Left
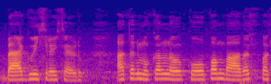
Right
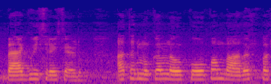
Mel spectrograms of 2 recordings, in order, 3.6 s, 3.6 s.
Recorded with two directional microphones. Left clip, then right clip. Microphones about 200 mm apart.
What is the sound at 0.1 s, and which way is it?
A woman's voice, 50° left (ahead or behind).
